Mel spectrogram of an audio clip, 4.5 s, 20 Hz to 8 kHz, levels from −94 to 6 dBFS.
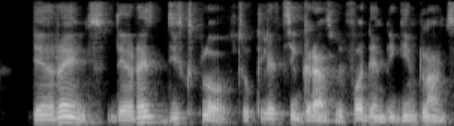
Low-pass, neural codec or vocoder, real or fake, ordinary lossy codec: none; codec, 16 kHz, 6 kbps, DAC; fake; none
